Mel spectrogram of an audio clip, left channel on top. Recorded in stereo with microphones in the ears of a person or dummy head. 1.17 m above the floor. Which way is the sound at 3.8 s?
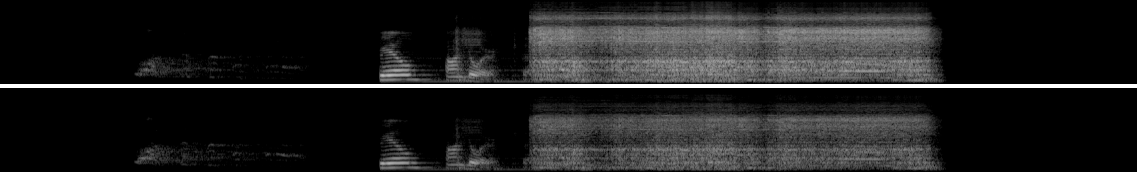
35° left (ahead or behind).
